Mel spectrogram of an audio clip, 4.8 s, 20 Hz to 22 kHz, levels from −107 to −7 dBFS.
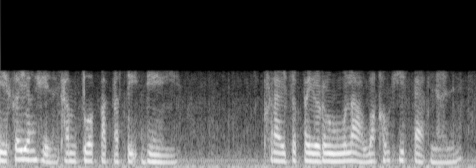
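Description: Speech, and it's been squeezed through the RealAudio 14.4 codec for the whole clip. The band stops dead at about 3.8 kHz, so there's no air or sibilance, and the heavy codec damage makes everything sound muffled and gargly. That's what happens when a dial-up-era speech coder throws away most of the signal, and the degree of smearing fits a rate of around 8 kbit/s.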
